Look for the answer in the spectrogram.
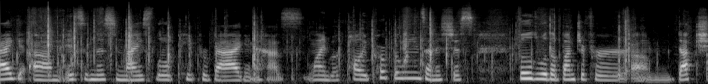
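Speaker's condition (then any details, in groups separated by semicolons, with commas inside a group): No condition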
